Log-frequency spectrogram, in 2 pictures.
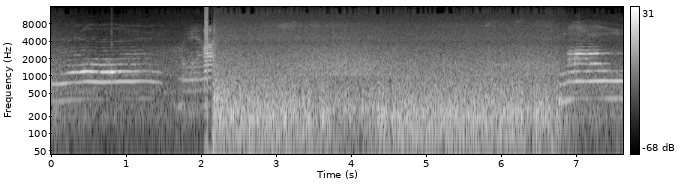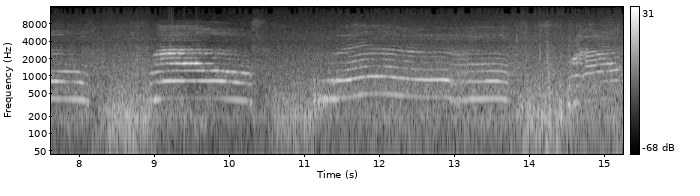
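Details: Cat at a cat cafe giving a series of meows: a short call at the start, then longer drawn-out meows with rising and falling contours later, separated by a burst of broadband background noise.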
